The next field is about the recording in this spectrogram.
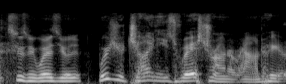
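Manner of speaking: weird put-on pirate voice. Joking about Tom Hardy going village to village, Tom Hardy weird pirate voice. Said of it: "With his weird pirate voice".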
